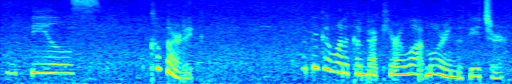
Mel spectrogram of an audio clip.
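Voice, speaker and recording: A woman playing a gentle, playful ex-mermaid wife in a romantic audio roleplay, speaking tenderly and teasingly to a beloved spouse. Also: sits high, moderate pace, poor audio. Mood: tender, grateful. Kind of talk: romantic audio roleplay, intimate scripted acting. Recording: steady hiss behind the voice.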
